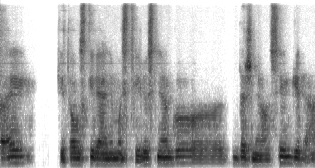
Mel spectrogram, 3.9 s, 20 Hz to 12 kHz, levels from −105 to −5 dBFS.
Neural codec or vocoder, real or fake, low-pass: none; real; 10.8 kHz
